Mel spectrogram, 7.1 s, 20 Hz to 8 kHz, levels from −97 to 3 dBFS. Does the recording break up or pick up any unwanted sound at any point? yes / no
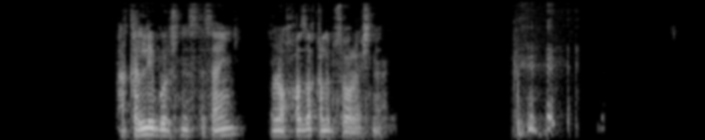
yes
